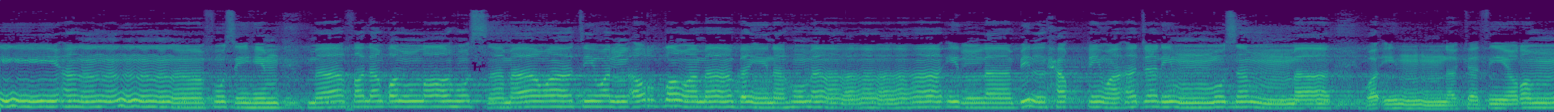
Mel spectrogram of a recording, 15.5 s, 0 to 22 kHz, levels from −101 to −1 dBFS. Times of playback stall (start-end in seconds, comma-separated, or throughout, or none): none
